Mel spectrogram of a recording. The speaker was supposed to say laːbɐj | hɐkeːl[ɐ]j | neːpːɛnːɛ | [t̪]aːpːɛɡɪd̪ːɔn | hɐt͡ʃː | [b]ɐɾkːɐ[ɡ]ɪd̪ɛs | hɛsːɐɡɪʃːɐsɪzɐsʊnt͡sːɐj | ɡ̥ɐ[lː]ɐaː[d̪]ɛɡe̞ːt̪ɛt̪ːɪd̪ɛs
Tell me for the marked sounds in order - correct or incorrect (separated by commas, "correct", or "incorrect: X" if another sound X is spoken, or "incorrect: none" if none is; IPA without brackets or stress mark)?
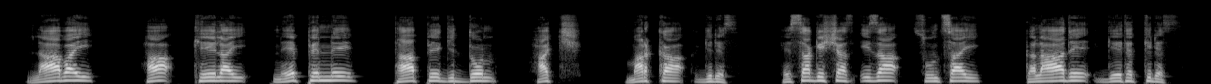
correct, correct, incorrect: m, correct, incorrect: l, correct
